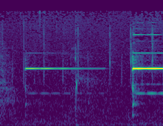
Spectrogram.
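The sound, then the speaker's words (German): A game timer rings with steady electronic tones, a quieter sustained beep first, then a sharper, much louder ring starting near the end, with no talking. “also ich meine, in meinem Alter ist man schon etwas schwerhöriger, aber es hat von zehn Sekunden in unserem Probespiel noch lauter geklingelt.”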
